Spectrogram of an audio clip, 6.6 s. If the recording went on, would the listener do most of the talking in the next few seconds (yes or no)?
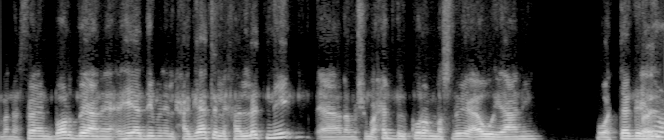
yes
